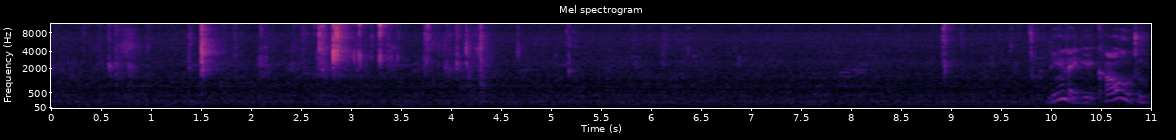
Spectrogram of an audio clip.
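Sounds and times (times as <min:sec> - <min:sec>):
clicks and crackles of eating: 0:00.3 - 0:07.0, 0:08.9 - 0:10.0.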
